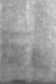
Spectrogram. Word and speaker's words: Cady: rewind for you meet Katie Herron it's pronounced like Katie who after being homeschooled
